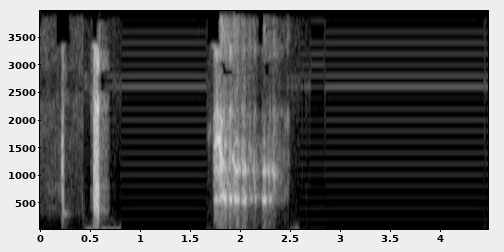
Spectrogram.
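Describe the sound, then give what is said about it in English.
A turkey gobbles in a rapid, rattling burst, preceded by two short sharp clucks, then silence with a faint steady tone in the background. “Yeah, that turkey wasn't expecting that.”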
